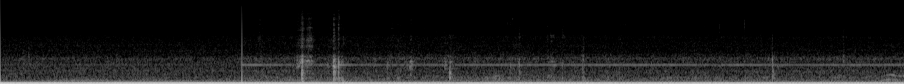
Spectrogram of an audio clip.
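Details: 2007 Honda Fit that wouldn't start, after replacing the fuel pump module and reconnecting the battery: steady, low, even idle rumble holding constant, only light clicks from nearby handling. Engine idles normally.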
